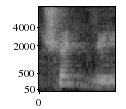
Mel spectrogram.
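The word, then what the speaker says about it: Trygve: name is trig v TR y GV e trick v my name is chell my parents names John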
